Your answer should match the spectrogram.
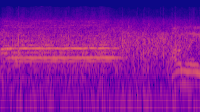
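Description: Studio audience applauding a correct answer, with a steady held tone sounding over the applause for about the first second.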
